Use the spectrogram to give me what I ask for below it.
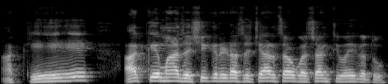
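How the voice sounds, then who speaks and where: Casting note: a blustering taxi driver, voiced by a male storyteller, fairly high voice, quick to snap. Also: darkish tone, lightly acted. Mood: chatty. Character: boastful, hot-tempered village taxi driver, grown man.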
